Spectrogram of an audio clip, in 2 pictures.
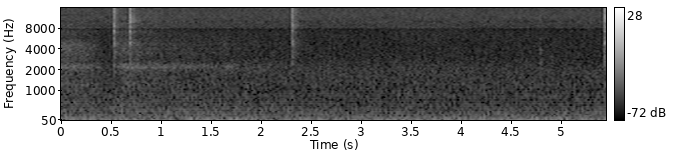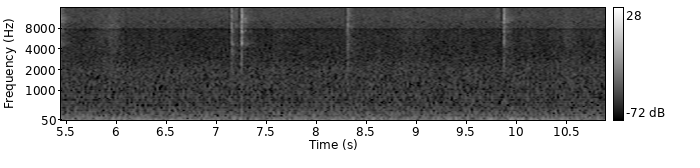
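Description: Quiet room tone with a steady low hum, broken by about eight faint, sharp clicks at irregular intervals, a couple of them in quick pairs.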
